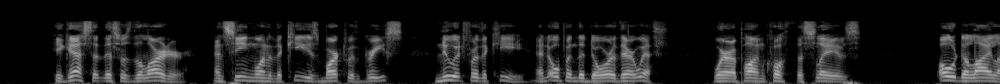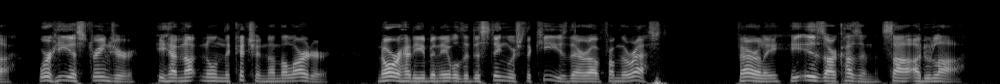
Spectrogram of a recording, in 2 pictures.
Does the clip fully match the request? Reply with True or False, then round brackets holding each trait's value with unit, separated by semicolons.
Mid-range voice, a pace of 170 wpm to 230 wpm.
True (155 Hz; 190 wpm)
